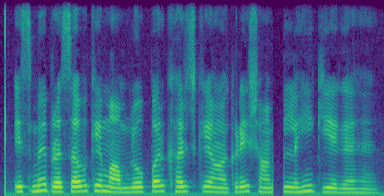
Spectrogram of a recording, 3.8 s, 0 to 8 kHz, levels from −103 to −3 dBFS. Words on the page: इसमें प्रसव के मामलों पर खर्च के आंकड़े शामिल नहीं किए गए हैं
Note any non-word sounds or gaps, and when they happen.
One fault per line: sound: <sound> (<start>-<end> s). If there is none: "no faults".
sound: dropout (2.7-2.8 s)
